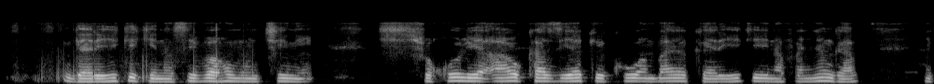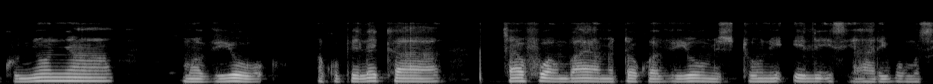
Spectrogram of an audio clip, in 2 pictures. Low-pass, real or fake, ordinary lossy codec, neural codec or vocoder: 7.2 kHz; real; Opus, 16 kbps; none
